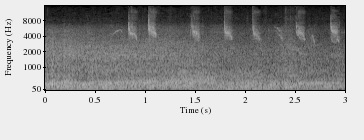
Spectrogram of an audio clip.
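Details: Several sparrows at a Tenmangu shrine in Japan on 1 February 2020 give short, high, downslurred chirps, about eight spaced through three seconds, over a steady low rumble of traffic.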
